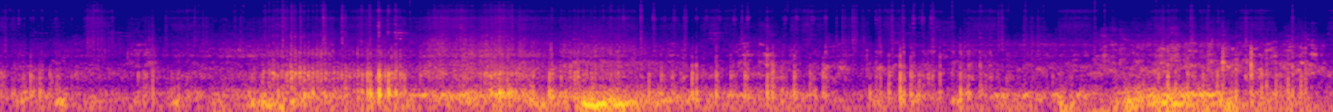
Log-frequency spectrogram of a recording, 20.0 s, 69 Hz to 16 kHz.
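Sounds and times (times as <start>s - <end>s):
low rumble: 6.4s - 10.4s, 15.8s - 20.0s.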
